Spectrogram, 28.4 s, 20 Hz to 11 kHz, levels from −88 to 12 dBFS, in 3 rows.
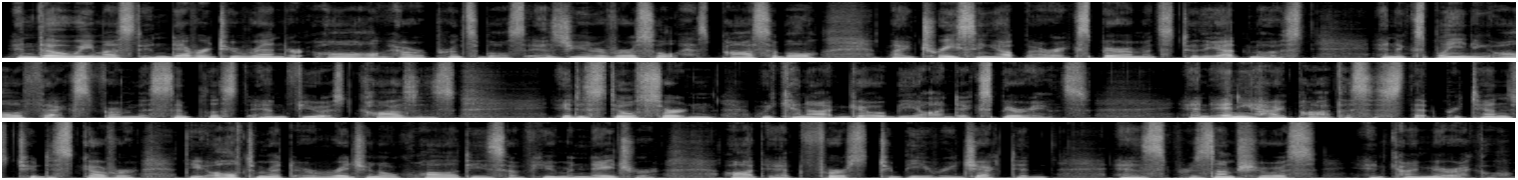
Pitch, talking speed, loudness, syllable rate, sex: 150 Hz, 135 wpm, -21 LUFS, 4.8 syllables/s, male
